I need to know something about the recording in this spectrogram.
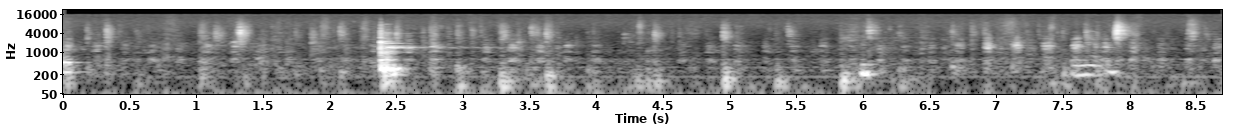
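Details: Border Collie Maro, eager to keep dad all to itself, panting in steady breathy bursts roughly twice a second, with human voices talking over it and one sharp knock partway through.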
